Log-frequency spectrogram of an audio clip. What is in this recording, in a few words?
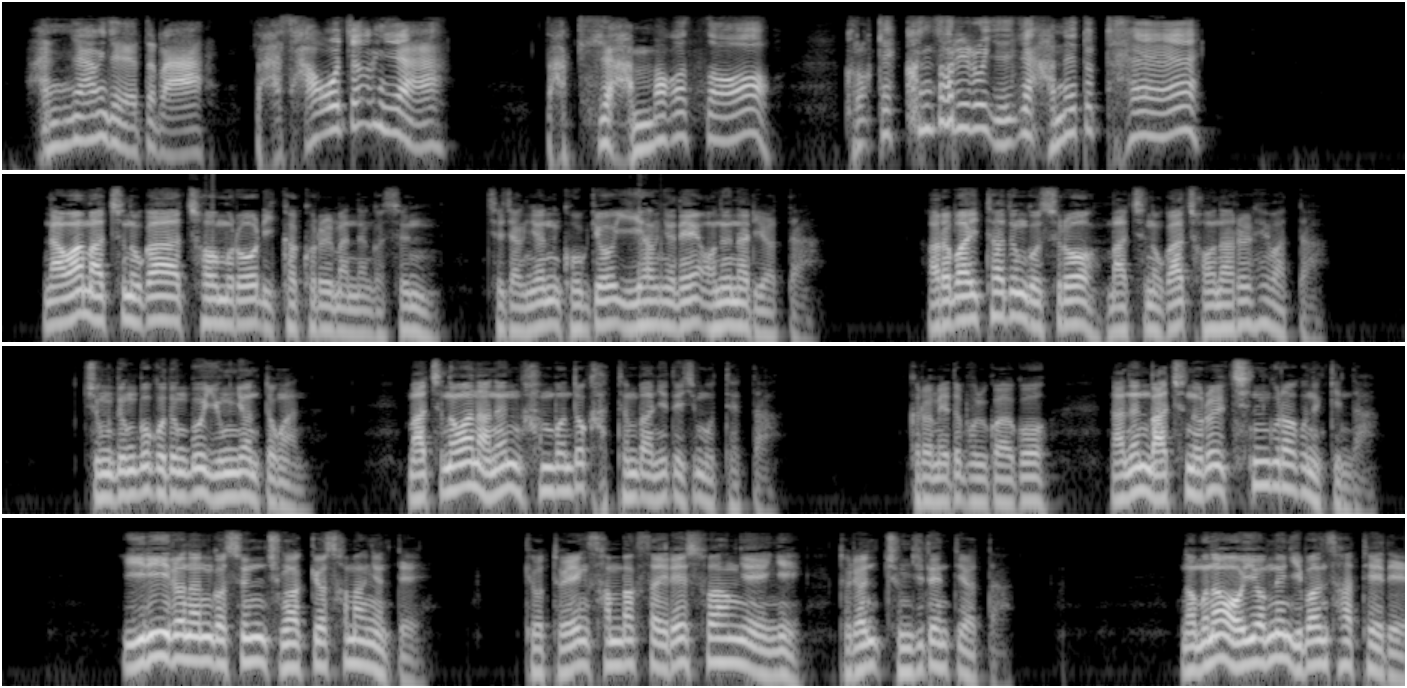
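Korean male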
